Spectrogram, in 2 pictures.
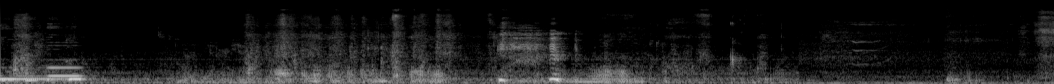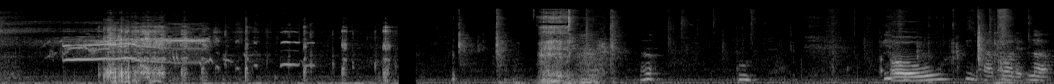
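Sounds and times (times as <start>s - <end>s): dogs grumbling: 2.4s - 8.0s
dog grunts: 2.7s - 7.6s, 15.9s - 16.8s
dog whining: 8.3s - 9.0s.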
